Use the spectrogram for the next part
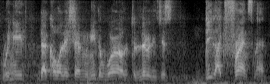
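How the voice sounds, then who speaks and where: Intense, forceful young man from Sweden. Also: fairly low pitch, fairly even intonation, normal speed, a little hiss or hum, low-quality recording. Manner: intense, blunt and profane, peppers speech with "man" and "bro". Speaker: guest, frontline militia fighter. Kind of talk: impassioned interview talk.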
